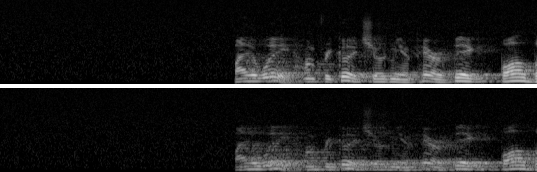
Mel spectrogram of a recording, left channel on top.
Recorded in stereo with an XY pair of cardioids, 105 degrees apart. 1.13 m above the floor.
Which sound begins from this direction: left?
A man speaking, at 2.4 s.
